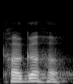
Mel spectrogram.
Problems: none marked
